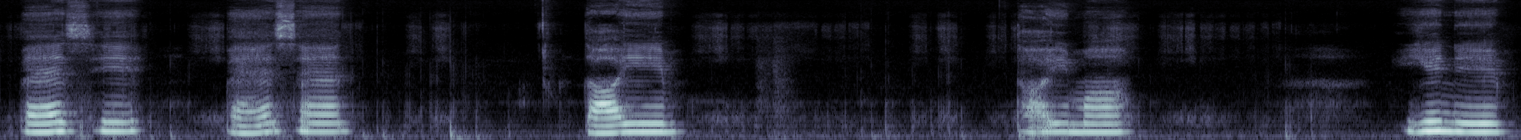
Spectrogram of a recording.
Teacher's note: bu tipli sözlərdə uzun tələffüz də, vurğu da bizim birinci hecamızdadır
